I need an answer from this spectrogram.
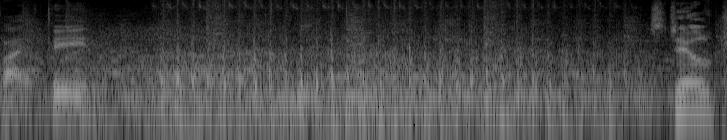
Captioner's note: helicopter whirring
